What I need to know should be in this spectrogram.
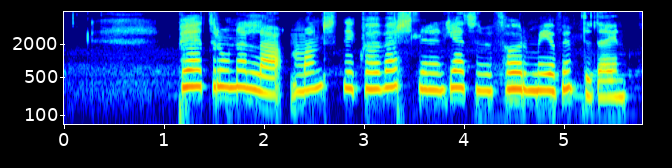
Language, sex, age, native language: Icelandic, female, 11, Icelandic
